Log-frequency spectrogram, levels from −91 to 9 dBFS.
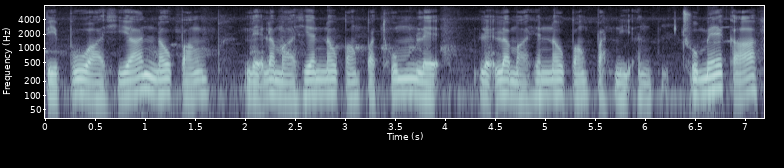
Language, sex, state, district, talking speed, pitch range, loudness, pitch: Mizo, male, Mizoram, Aizawl, 135 wpm, 95-110 Hz, -17 LUFS, 105 Hz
